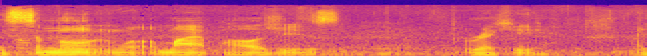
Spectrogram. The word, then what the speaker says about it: Simon: comm telling me that the pronunciation for Ricky Simon is not Ricky Simon it's Ricky Simone well my apologies Ricky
